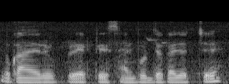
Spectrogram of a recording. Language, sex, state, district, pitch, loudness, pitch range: Bengali, male, Assam, Hailakandi, 100 Hz, -20 LUFS, 95-105 Hz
